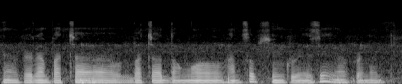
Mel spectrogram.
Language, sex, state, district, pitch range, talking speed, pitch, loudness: Nagamese, male, Nagaland, Dimapur, 90-95 Hz, 150 wpm, 95 Hz, -19 LUFS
